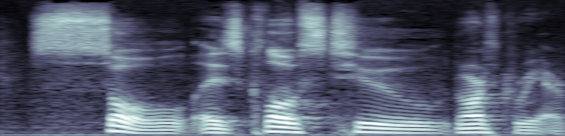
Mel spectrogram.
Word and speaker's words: Seoul: It's actually pronounced Seoul, 2 syllables, Seoul, Seoul.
